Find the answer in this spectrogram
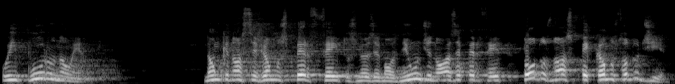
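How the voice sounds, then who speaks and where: A Brazilian pastor preaching a sermon in a high, ringing voice. His words echo through a large hall with a long reverb trail. He drives the message with repeated rhetorical questions. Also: a little fast, dark tone. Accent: Brazilian Portuguese.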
